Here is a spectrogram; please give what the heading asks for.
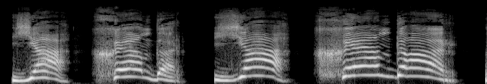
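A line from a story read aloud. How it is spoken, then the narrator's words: Soundless scream. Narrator (Russian): Закричала я, но звука из собственного рта не услышала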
